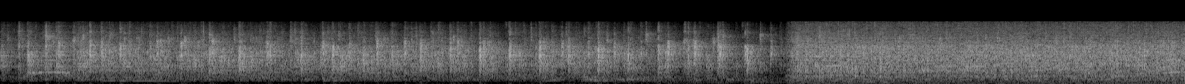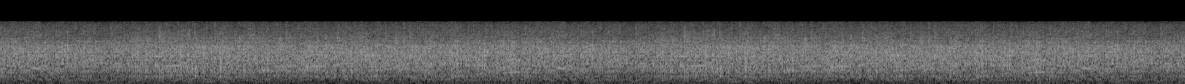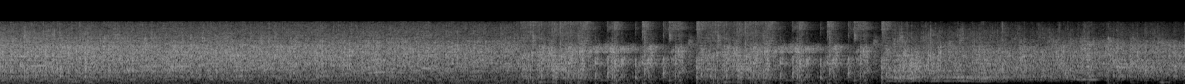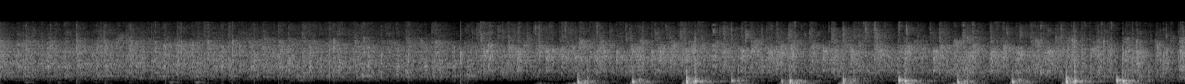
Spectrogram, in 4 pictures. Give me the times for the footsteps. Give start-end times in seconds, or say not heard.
41.2-46.9.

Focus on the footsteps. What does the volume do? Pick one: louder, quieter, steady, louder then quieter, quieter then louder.
quieter then louder.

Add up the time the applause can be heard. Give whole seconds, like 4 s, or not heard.
47 s.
